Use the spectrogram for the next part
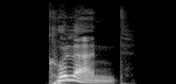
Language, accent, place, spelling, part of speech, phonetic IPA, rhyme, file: German, Germany, Berlin, kullernd, verb, [ˈkʊlɐnt], -ʊlɐnt, De-kullernd.ogg
- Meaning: present participle of kullern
